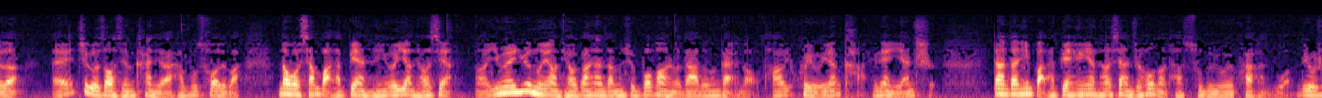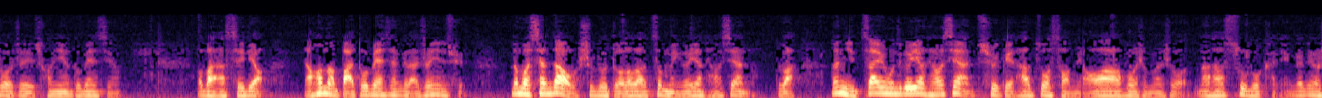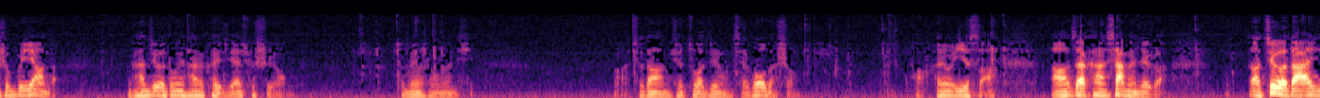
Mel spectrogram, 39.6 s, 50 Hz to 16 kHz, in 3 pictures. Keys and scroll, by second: 15.2 c, 24.3 t, 25.5 e, 30.0-30.8 typing, 36.3 Delete.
